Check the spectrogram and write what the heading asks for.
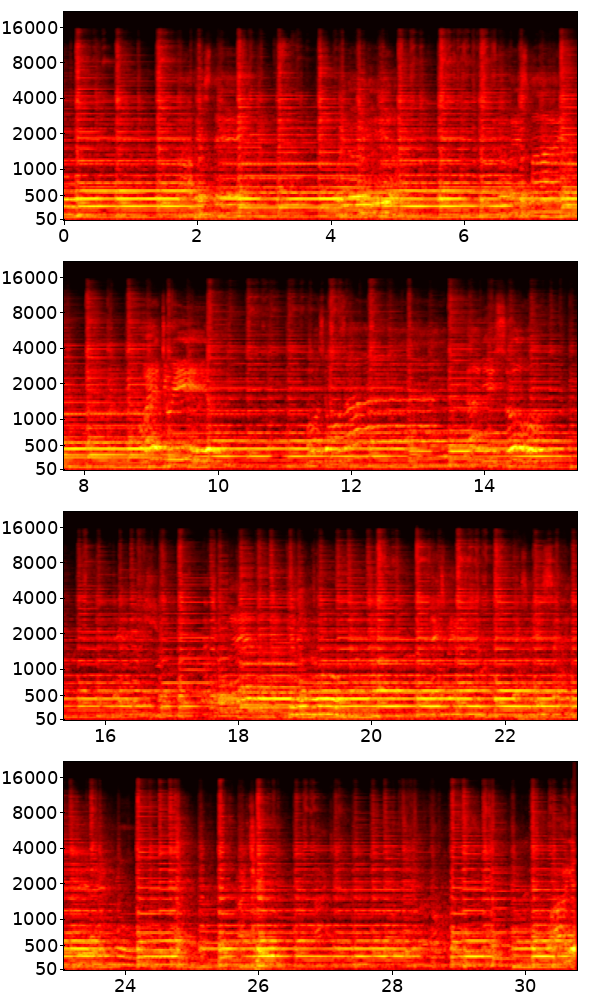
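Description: Acoustic guitar strummed and picked steadily in a country-rock tune.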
